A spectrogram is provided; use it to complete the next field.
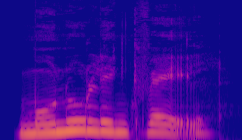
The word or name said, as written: monolingval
